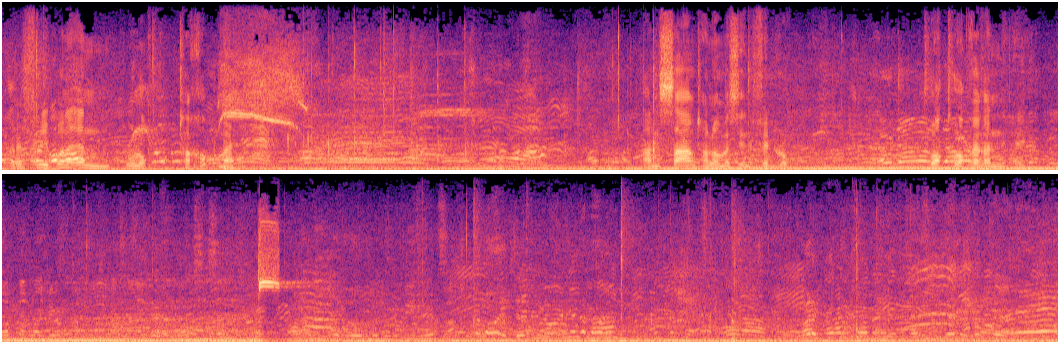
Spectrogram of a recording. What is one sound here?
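Young people chatter and shout nearby outdoors.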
